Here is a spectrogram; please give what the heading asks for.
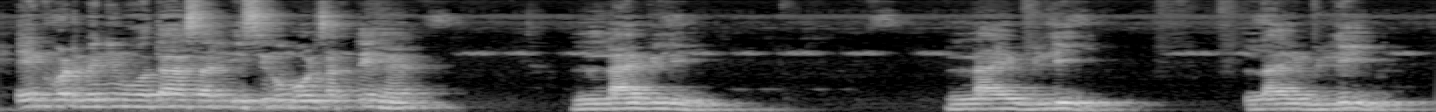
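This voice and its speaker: A man teaching English vocabulary in Hindi, spelling words letter by letter and drilling pronunciation in a slow, drawn-out way, often calling his listeners sir. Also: mid-range voice, a little mellow. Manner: addresses viewers as sir and bhai. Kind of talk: Hindi vocabulary lesson with repeat-after-me drills. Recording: roomy echo, voice from a distance.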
